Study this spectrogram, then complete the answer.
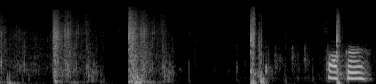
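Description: Blows land with short, crunchy thuds.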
